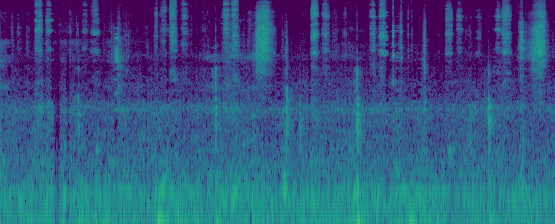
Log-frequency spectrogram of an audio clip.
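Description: Pen writing on paper while folding a paper cootie catcher craft, close scratchy strokes in short bursts with pauses, a voice talking quietly in between.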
